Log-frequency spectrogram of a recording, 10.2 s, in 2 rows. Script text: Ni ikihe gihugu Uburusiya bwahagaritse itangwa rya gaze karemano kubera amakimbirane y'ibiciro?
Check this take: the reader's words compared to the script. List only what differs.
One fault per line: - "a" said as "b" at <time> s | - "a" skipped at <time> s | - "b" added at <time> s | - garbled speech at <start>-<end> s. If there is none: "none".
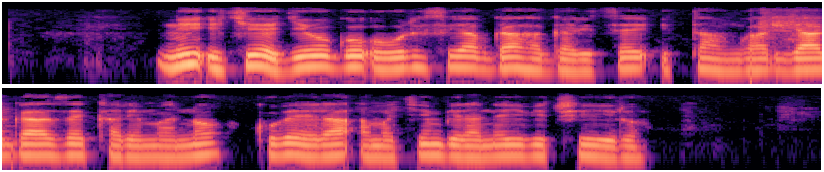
none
